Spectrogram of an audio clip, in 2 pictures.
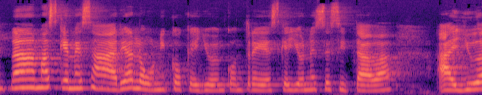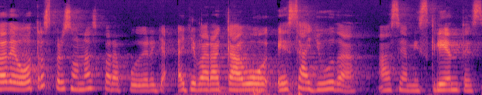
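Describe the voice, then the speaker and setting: A woman's fairly high-pitched voice, a plain, everyday voice, with ordinary pitch variation and a moderate pace. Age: 30s. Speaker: insurance agent. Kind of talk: podcast interview.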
